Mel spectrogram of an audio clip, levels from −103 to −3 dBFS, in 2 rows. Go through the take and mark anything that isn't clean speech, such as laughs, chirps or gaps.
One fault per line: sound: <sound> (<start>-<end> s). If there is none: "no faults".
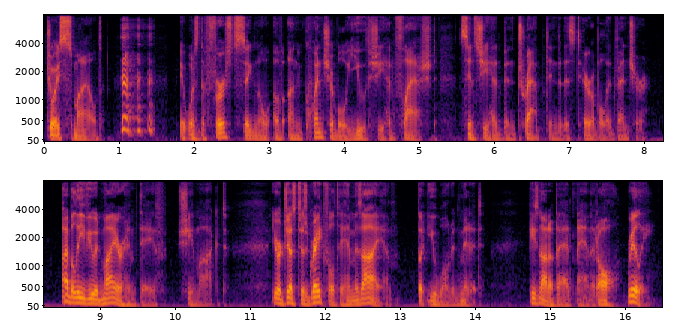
sound: laugh (1.0-1.5 s)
